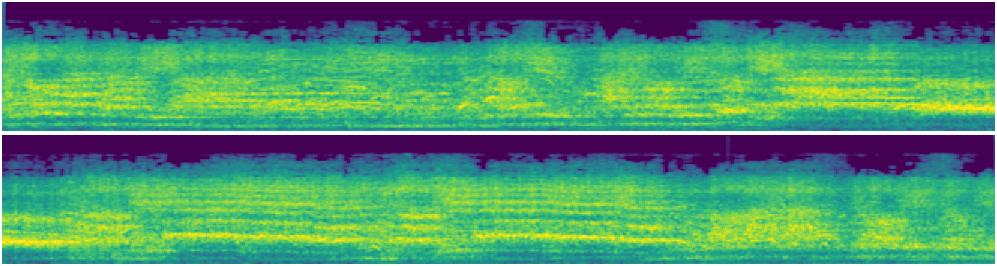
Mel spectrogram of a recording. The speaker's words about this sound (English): The music the crowd sings is the music that Liverpool has sent echoing around the world.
